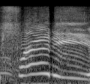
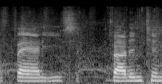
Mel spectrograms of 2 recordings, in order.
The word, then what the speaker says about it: Faddington: It's Principal Freddy! Oh my god, get no, it right. No, you guys don't even know how to pronounce my name. It's Principal Faddington the Third.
